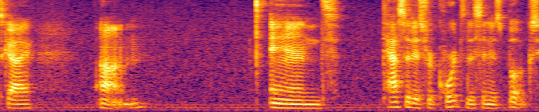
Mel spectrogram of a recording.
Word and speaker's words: Tacitus: And second to that is this new dude named I think it's Tacitus is how you say it.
